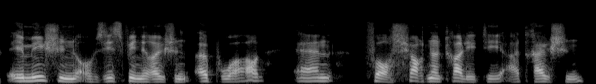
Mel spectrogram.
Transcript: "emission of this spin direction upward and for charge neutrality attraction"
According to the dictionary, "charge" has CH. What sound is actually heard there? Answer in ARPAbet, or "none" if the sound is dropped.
SH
